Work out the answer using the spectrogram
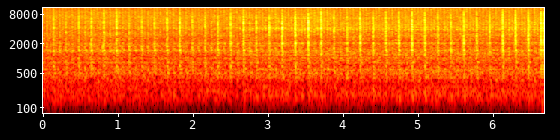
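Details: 1999 Mitsubishi Pajero iO with 4G93 engine at idle: sharp, fairly even ticking knock about three per second; owner suspects the crankshaft pulley, which wobbles noticeably, but the cause is unconfirmed.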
